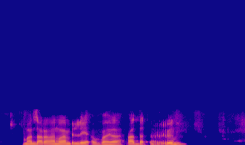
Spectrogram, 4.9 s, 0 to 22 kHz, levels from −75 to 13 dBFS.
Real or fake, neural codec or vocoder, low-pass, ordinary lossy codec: fake; codec, 16 kHz, 1 kbps, X-Codec, HuBERT features, trained on balanced general audio; 5.4 kHz; MP3, 48 kbps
